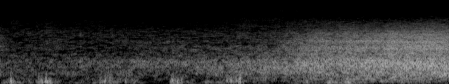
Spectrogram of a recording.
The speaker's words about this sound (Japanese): 電車通っております。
